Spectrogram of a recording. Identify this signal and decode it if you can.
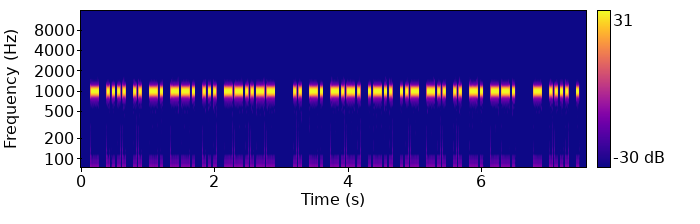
Morse code, heard as a keyed tone, about 30 wpm, 1000 Hz. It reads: THINGS, INCLUDING THE
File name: qotdfiles / 30wpm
